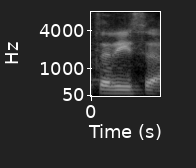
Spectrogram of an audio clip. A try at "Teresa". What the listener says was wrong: Teresa? No, it's Teresa. Teresa. There's no L in it. Teresa.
